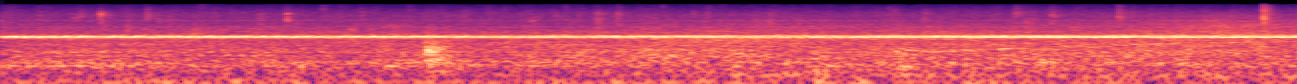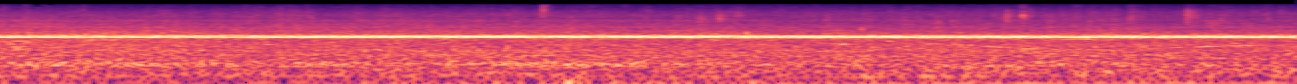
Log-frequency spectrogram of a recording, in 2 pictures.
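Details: Cicadas humming during a late-summer rain shower: one steady, unbroken tonal drone holds a single pitch throughout, over the constant hiss and patter of rain, with a few faint chirps and clicks.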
